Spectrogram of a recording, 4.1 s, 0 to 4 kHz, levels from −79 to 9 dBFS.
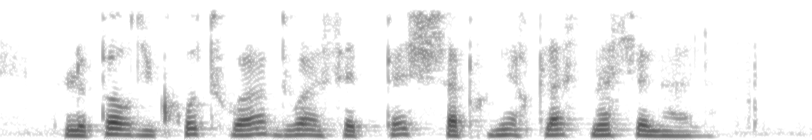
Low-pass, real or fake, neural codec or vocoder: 3.6 kHz; real; none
